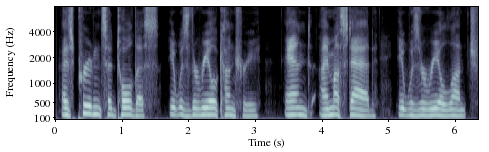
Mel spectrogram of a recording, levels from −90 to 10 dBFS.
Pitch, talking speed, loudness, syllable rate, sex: 165 Hz, 180 wpm, -16 LUFS, 4.3 syllables/s, male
